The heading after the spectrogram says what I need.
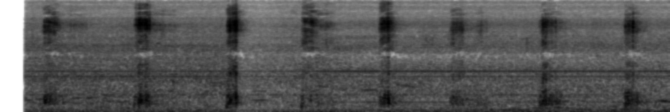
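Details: Cat coughing: eight short, dry, huffing coughs about one second apart, fairly faint over room noise.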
